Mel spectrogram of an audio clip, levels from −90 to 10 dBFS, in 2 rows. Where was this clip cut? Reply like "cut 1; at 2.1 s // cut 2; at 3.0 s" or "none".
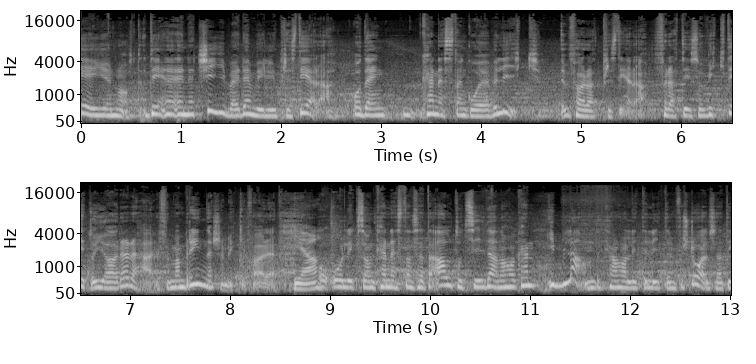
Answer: none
